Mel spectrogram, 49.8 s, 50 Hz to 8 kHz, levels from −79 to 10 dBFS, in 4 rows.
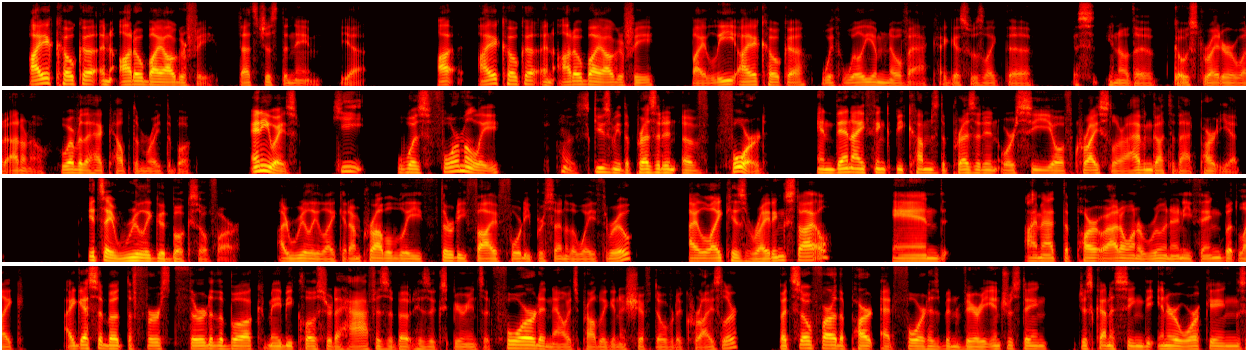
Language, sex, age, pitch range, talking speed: English, male, 30-49, 90-110 Hz, 185 wpm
